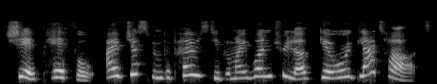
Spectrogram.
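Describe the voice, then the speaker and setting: A woman's voice: high-pitched, animated, moderate pace. A woman playing a self-centred, melodramatic young upper-class English heiress in a comic radio play. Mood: indignant, self-important. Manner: posh, melodramatic. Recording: dull lo-fi recording.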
